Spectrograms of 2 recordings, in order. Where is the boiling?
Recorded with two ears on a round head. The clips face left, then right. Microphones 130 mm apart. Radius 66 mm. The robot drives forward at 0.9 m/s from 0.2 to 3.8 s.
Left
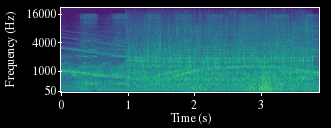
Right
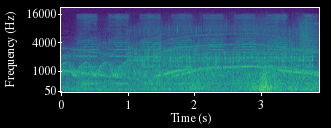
60° left (ahead or behind).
